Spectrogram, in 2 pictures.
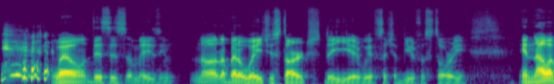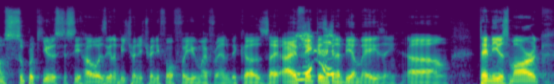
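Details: Adult male speaker; normal speech.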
